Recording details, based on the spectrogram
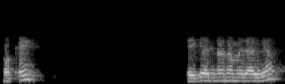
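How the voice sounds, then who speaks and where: A man's voice: on the high side, a little slow. A man coaching trainees through a calling script, repeating points, checking they understood, and slipping English phrases into his talk. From Maharashtra. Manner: repetitive, checks understanding often; mixes English phrases into Hindi. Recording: tinny phone-like audio.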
